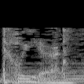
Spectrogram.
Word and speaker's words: Xlear: Introducing Clear. It's pronounced clear, but it's spelled X-L-E-A-R.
